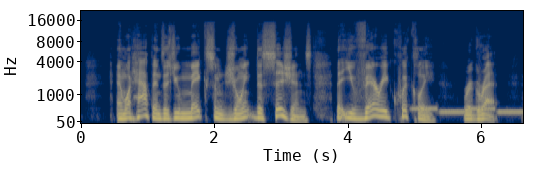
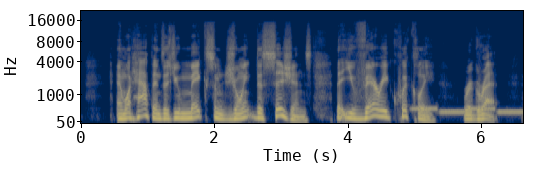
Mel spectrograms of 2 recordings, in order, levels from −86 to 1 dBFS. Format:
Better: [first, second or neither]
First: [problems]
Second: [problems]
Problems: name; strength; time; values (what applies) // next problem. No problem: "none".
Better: neither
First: siren; noticeable; from 5 s on; peak 10 dB below the speech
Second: siren; noticeable; from 5 s on; peak 10 dB below the speech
